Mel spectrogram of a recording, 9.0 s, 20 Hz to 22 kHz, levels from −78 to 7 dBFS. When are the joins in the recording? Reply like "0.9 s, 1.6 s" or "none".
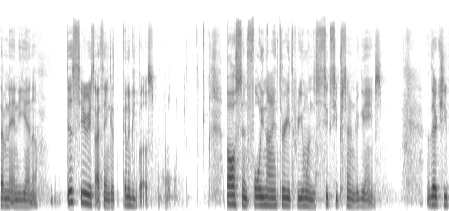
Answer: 2.3 s, 2.7 s, 6.3 s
